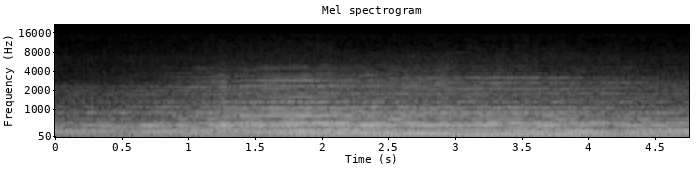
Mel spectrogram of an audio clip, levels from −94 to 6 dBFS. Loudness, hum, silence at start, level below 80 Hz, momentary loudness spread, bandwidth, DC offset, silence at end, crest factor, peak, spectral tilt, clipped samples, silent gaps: -32 LUFS; none; 0 s; -48 dBFS; 7 LU; 9 kHz; under 0.1%; 0 s; 12 dB; -18 dBFS; -8.5 dB/octave; under 0.1%; none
